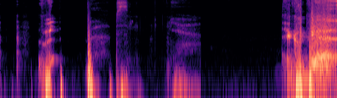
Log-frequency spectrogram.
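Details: Burping after drinking mineral water: several short, deep belches in a row, then a pause and a longer, loud, rough burp; burping.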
